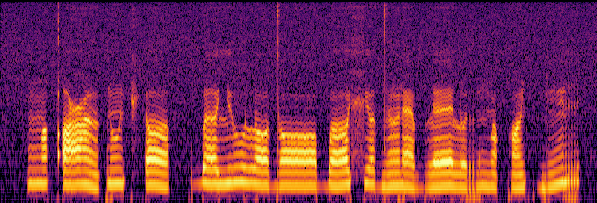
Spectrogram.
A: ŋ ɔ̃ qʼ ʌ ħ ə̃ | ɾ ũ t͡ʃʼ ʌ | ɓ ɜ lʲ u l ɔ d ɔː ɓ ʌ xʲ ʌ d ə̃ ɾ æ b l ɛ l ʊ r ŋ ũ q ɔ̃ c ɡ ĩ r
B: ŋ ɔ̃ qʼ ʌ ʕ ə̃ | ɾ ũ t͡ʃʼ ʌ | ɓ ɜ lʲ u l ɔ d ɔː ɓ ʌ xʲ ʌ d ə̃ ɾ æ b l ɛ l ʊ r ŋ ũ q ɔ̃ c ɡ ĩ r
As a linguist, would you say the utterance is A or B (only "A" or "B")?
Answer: B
